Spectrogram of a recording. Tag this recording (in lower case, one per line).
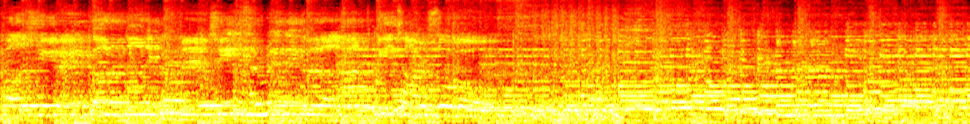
music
